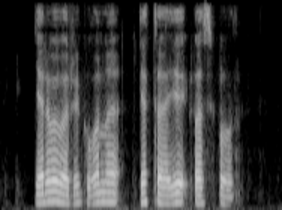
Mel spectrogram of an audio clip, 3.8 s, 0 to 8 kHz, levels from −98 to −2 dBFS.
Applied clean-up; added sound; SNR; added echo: neural mask model DeepFilterNet 3.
